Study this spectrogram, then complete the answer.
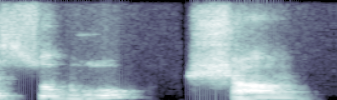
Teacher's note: درست طریقہ یہ ہے کہ واو کو ہم پہلے لفظ کے آخری حرف سے ملا کر پڑھتے ہیں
